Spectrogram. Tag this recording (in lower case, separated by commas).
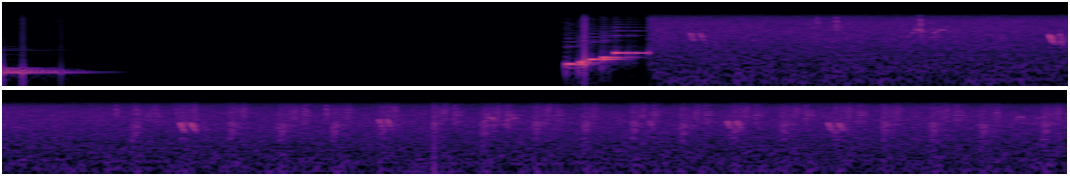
music, silence, outside, rural or natural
